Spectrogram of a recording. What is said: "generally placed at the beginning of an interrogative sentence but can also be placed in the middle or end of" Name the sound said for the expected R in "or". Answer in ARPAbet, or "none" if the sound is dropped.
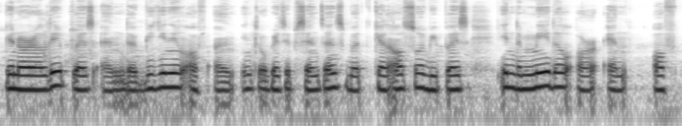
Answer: R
